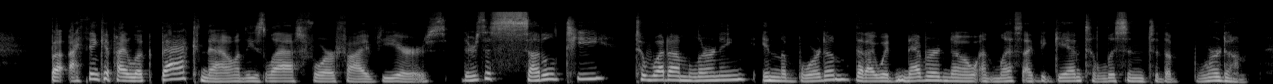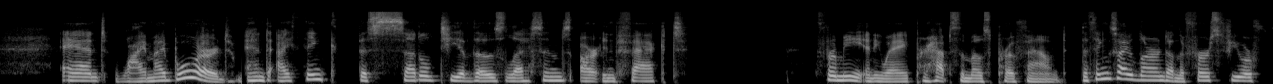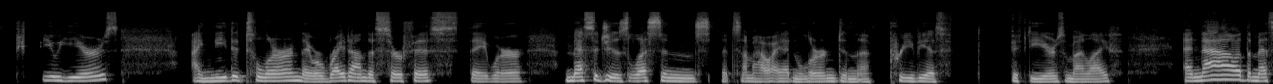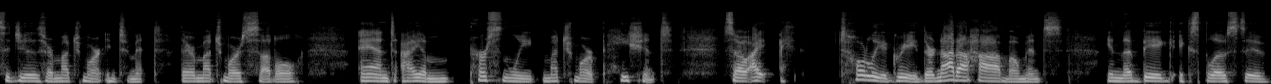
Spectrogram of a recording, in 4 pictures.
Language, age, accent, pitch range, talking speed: English, 50-69, American, 145-185 Hz, 155 wpm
